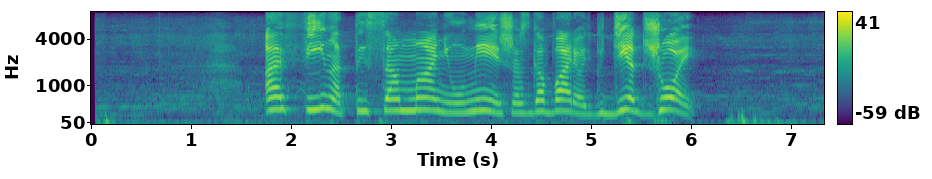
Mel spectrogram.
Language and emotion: Russian, angry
